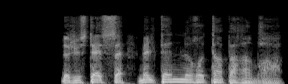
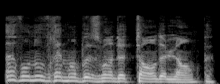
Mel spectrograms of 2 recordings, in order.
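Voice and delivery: higher, lofty woman's voice; haughty woman; 8 semitones higher than usual. A narrator's reading. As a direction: speak as if from a throne. Aes Sedai complaining.

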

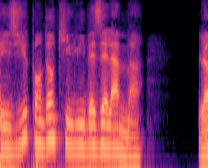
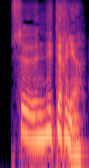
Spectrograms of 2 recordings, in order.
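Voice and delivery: plain reading voice

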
